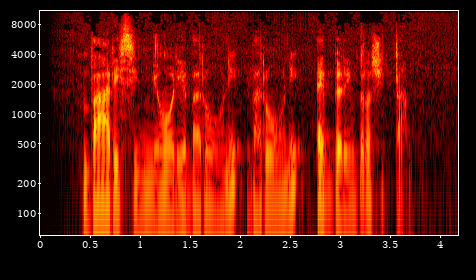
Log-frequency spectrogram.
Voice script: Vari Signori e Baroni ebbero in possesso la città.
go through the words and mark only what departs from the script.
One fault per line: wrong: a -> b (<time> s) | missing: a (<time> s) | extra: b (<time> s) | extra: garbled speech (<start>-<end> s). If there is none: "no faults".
extra: Baroni (2.1 s)
missing: possesso (3.2 s)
